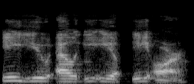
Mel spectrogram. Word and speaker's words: Euler: And it's Euler. And people sometimes pronounce it Euler, but it means owl in German.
